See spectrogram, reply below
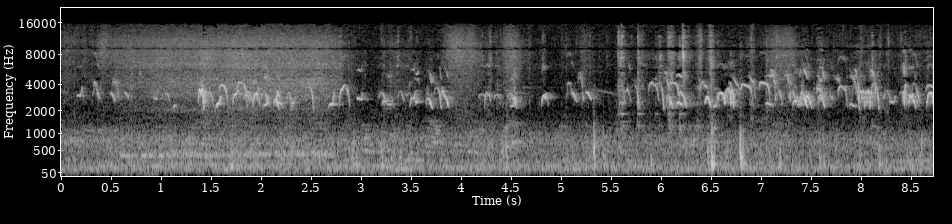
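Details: A group of two-week-old chicks keeps up a steady chorus of shrill looping peeps, thickening after the first few seconds, with faint clicks and a soft low rumble underneath.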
